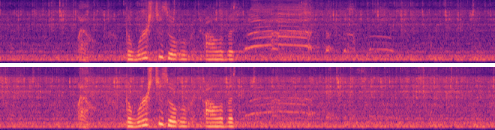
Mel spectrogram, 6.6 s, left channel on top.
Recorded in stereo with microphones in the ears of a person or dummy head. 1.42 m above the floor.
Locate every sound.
1.0 s a woman speaking: 20° right (ahead or behind), 0.6 m
3.2 s crying: 55° left (ahead or behind), 2.5 m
